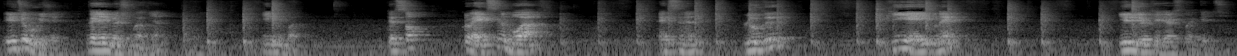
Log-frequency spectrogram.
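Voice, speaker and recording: A man's voice: medium pitch, moderate pace, long pauses, recorded from a distance, noisy background. Man lecturing in an echoey classroom. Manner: lively, teasing, quizzes students with short questions. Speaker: math teacher.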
